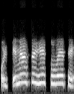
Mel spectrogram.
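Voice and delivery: high, tearful outburst through sobs. Retelling what the speaker said back then, imitating crying with eyes shut. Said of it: "yo pegué a llorar, cerré mis ojos bien duro y dije".

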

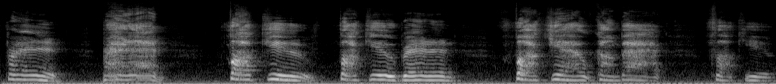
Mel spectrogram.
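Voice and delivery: very high, loud, drawn-out hollering. Recounting how a pursuer ran after them yelling his name; retelling a yell after someone. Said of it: "he's yelling my name".

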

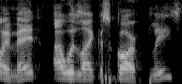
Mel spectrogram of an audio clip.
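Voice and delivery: fake English accent, very high and loud. Playing an England football fan asking a vendor for a scarf, fake English accent. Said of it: "If I insert oi, then it's English".

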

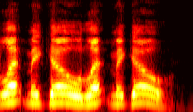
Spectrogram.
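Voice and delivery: put-on screaming in a man's voice. Telling a robbery story, quoting the man with the gun, imitating a man screaming. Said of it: "the guy with the gun is screaming".

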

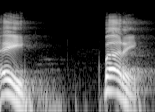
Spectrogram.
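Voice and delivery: loud, high call, carrying across distance.

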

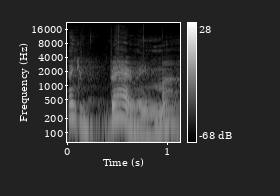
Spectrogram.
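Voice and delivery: put-on Oxford English accent. Retelling how he thanked someone, putting on an Oxford accent instead of his own. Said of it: "I put on my best Oxford accent".

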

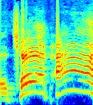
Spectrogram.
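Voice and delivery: put-on very high, screamed voice in a country accent. Recalling selling cherry pie gift certificates, imitating Nicole's country-accent scream. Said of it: "her good old country accent screaming".

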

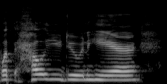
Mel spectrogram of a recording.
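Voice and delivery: ordinary talk, nothing marked

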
